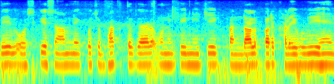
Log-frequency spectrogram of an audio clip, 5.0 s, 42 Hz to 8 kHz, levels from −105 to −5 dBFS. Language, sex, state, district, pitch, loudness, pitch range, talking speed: Hindi, male, Bihar, Gopalganj, 145 Hz, -28 LUFS, 140-145 Hz, 155 wpm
